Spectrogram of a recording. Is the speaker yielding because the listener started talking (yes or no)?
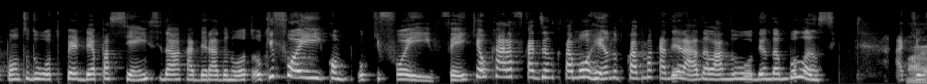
yes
